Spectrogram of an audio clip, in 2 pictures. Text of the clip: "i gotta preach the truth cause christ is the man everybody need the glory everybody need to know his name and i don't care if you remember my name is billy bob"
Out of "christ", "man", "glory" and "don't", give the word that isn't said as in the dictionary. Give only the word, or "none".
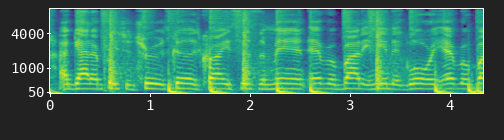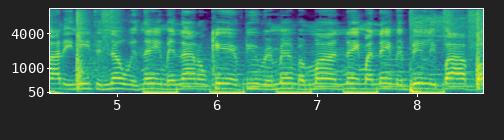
christ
